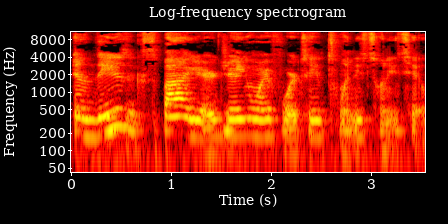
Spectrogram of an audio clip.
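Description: The voice moves at a fairly slow pace, with fairly even intonation, a slightly mellow tone and vocal fry. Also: woman, fairly low pitch for a woman.

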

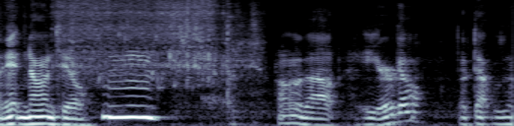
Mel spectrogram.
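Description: Over light background noise, a man talks in a relaxed tone with big swings in loudness and long, frequent pauses. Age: 50s. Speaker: YouTuber reviewing shaving gear. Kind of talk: casual vlog monologue with shaving tutorial. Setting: at home, recording himself. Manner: relaxed, filler-heavy. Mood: relaxed, pleased. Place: bathroom. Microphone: phone near.

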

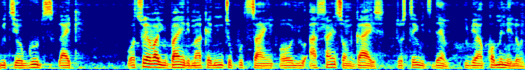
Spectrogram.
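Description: With light background noise, a man in an ordinary speaking voice talks at a fairly quick pace with ordinary pitch variation. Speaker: market tour guide. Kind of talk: walking tour commentary. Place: market. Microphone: phone near.

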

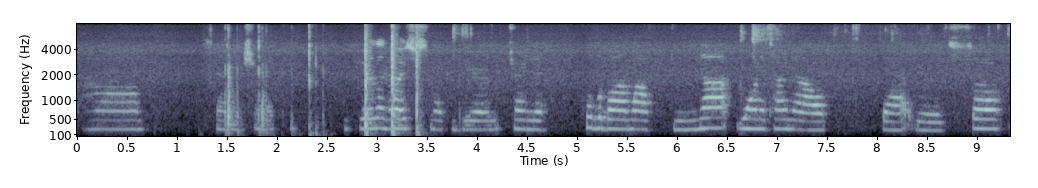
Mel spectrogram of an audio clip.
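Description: Light background noise sits under a woman's high-pitched voice. Her intonation is flat and monotone. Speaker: gamer. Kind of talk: gameplay commentary.

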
